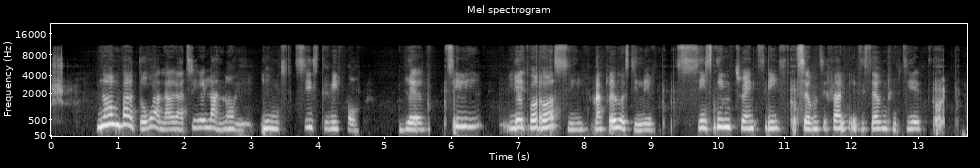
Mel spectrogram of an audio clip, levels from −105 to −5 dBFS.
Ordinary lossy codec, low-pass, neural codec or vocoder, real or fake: none; 10.8 kHz; codec, 24 kHz, 1.5 kbps, HILCodec; fake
